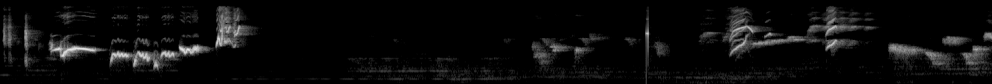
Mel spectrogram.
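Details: White-rumped shama masteran song: loud varied whistled phrases with swooping and falling notes, a pause of about three seconds, then softer high twittering and rising whistles.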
